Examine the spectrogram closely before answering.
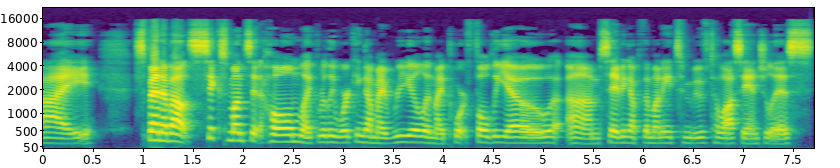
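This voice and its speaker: A woman with a slight Pittsburgh accent speaks at a moderate pace, her fairly low pitch carrying a bright, sharp tone and ordinary pitch variation. The recording is very clean and the background silent. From Western Pennsylvania. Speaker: animator and storyboard artist. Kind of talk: casual interview chat.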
